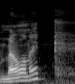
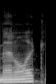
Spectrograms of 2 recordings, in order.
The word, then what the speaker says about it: Menelik: So last year was the Melanic? Is that how you say Yeah, that the one? Menelik. Yeah, the Menelik.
